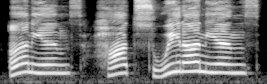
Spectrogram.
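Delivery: high, slow street vendor's call. Acted. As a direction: sing out your onions to the street. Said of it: "Sam called out on the street".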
